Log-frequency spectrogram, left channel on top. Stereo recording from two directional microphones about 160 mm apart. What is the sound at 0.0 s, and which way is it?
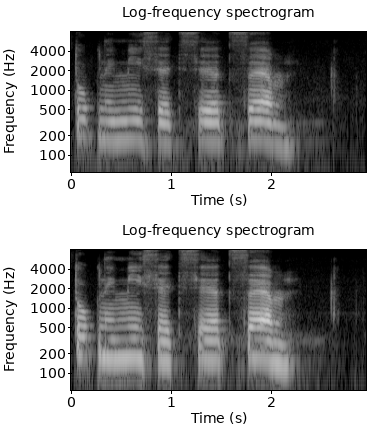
Speech, 15° right (ahead or behind).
